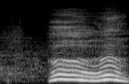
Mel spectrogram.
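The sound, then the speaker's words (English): A single drawn-out, voiced yawn, rising suddenly from near silence and holding a steady, slightly wavering tone for almost a second. “Get you yawning out, but you're going to be okay.”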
